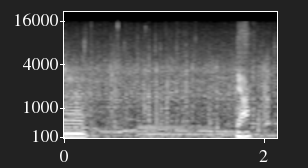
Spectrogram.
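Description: Steady rain falling, an even hiss of drops around the microphone.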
